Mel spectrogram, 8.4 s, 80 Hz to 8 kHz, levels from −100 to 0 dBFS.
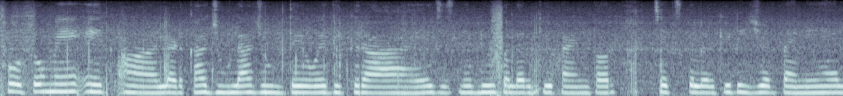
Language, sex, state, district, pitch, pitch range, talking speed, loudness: Hindi, female, Bihar, West Champaran, 200 Hz, 190-205 Hz, 165 wpm, -13 LUFS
